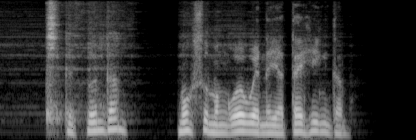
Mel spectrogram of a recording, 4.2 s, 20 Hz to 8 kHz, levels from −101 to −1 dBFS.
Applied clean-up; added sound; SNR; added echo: neural mask model RNNoise.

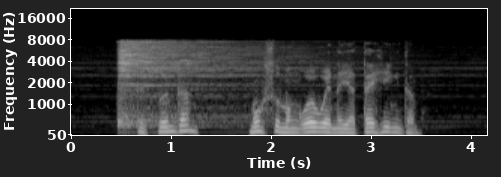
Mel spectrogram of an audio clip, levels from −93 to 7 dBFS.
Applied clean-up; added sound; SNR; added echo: none; Crash cymbal; 7 dB; none.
